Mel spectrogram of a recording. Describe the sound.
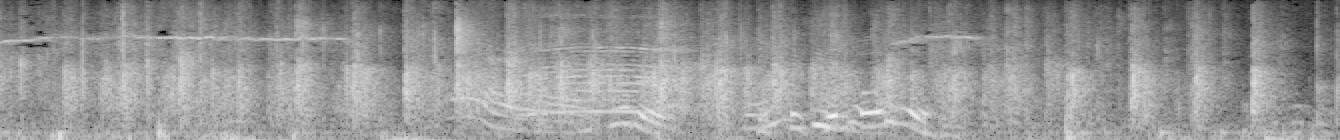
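Studio audience applause welcoming a guest: a dense, steady clatter of clapping runs throughout, with whoops and whistles rising above it midway.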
